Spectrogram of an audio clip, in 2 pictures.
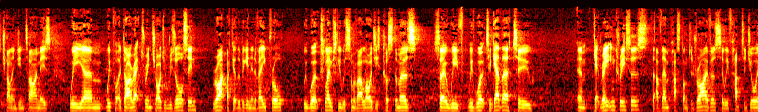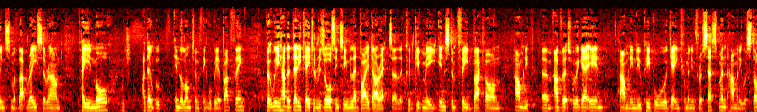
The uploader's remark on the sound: Cold Chain Podcast Live!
